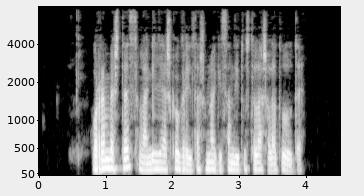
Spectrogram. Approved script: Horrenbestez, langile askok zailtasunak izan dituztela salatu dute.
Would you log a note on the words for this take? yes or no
no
